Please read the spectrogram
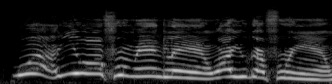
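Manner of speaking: very high, slow, silly character voice; corn dogging guy. Acted. Corn dogging guy quizzing an English guy, high slow voice. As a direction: draw out questions in a high put-on voice. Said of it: "I do the corn dogging guy".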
